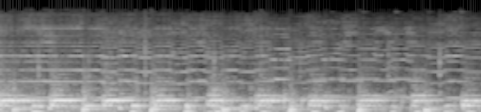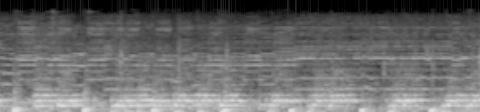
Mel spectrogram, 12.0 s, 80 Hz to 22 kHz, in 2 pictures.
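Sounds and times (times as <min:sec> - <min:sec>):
drum strokes: 0:00.0 - 0:12.0
reedy melody: 0:00.0 - 0:12.0.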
